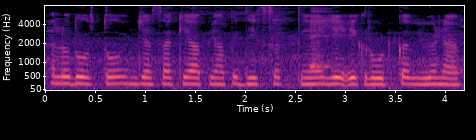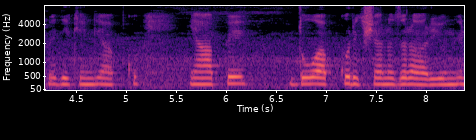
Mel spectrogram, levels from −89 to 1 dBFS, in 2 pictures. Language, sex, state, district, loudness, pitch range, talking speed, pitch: Hindi, female, Uttar Pradesh, Etah, -33 LUFS, 220-235 Hz, 215 wpm, 225 Hz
